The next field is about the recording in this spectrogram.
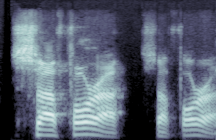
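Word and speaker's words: Sophora: How would you pronounce that? Sohora? Saphora.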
